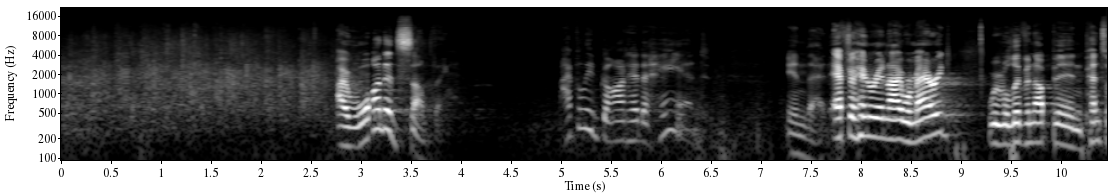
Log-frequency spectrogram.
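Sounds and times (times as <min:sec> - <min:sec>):
faint audience applause: 0:00.0 - 0:03.1
speech: 0:02.8 - 0:03.8, 0:05.0 - 0:06.6, 0:07.2 - 0:10.4.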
